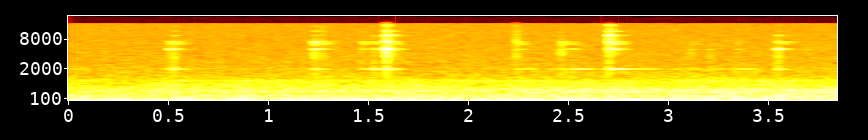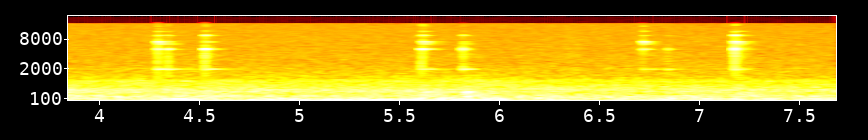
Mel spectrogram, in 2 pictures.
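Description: Fingertips and nails tap the bowl of a tall, thin-stemmed glass champagne flute, hollow and nearly empty with a little liquid at the bottom, standing on dark fabric. About fourteen light, irregularly spaced taps each give a bright, high clink that dies away almost at once. A steady low rumble continues underneath.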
